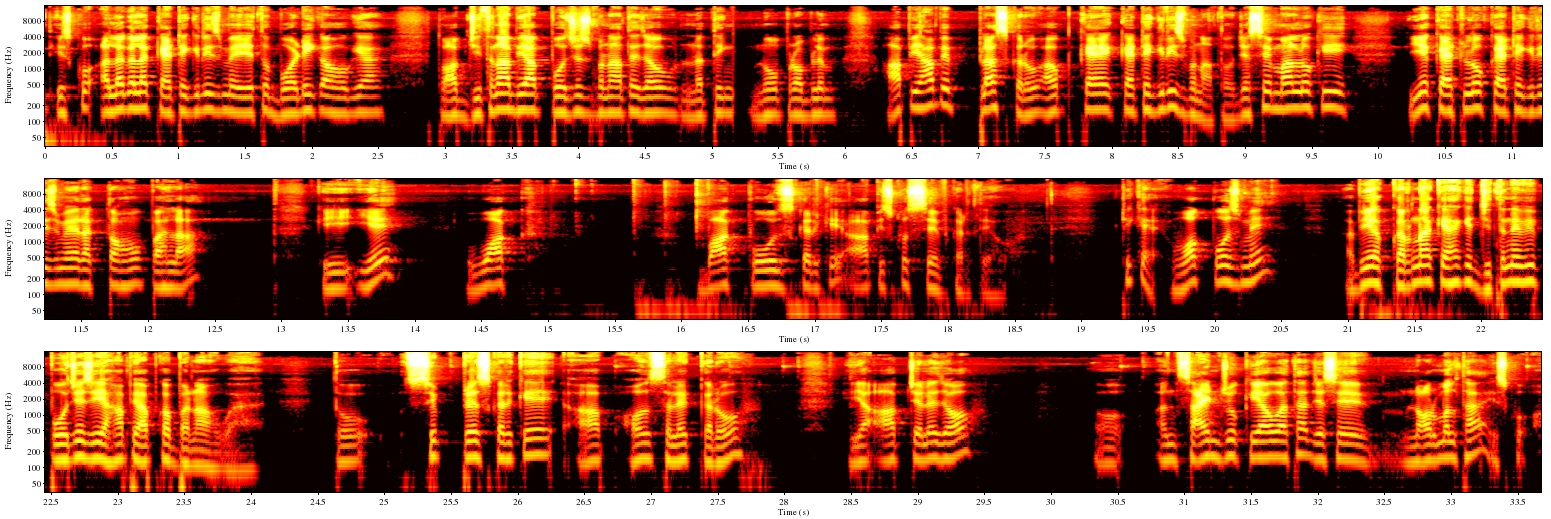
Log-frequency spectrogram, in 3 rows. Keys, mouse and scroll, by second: 9.9 click, 11.8 click, 12.0-15.1 drag, 21.5 click, 23.5 shift+click, 24.1 shift+drag, 26.7 shift+click, 28.1 ctrl+shift+click, 28.8 ctrl+shift+click, 29.3 ctrl+shift+drag, 31.8 click.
